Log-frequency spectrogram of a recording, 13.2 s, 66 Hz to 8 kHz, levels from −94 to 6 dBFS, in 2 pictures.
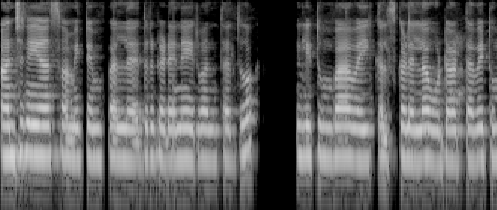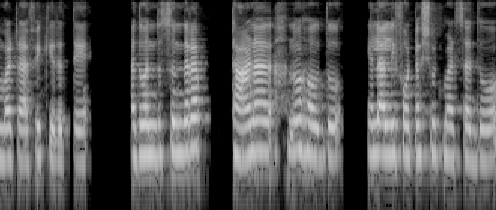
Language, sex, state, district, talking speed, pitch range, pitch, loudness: Kannada, female, Karnataka, Mysore, 110 wpm, 215-235 Hz, 220 Hz, -19 LUFS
